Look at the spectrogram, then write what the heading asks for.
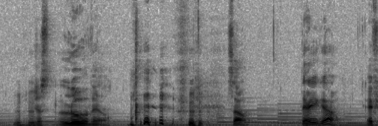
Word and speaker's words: Louisville: You could say Louisville. Apparently, the proper way, if you live in this area of the country, is to say Louisville.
